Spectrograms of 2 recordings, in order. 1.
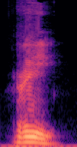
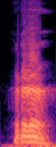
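Âm r được theo sau bởi âm i. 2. Âm r không có nguyên âm nào theo sau. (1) "Miền Bắc Ấn Độ thì đọc là Ri" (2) "một số miền khác đọc là R"

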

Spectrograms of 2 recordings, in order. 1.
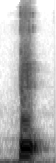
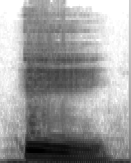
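Nguyên âm ngắn, một nhịp. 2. Nguyên âm dài, hai nhịp. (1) "chữ Y không có dấu gạch trên đầu, chúng ta đọc là I" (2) "chữ Y có dấu gạch ngang trên đầu, chúng ta đọc là I"

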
